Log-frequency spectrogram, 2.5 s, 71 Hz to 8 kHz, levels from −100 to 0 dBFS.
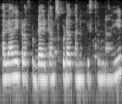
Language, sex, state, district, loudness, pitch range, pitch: Telugu, female, Andhra Pradesh, Sri Satya Sai, -16 LUFS, 225-235 Hz, 230 Hz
